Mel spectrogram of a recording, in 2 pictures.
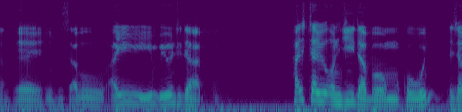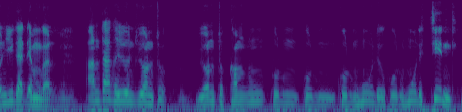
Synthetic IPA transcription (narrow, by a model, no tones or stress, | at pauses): ʔɛsa̰bua̰jihimɓɛjontidaɓɛ | had͡ʒtawiɔnd͡ʒiːdabɔmakɔwoɲihad͡ʒtaɔnd͡ʒiːdaɗɛmɡalʔa̰ntaŋkajontijɔntɔjɔntɔkamɗumkoɗumkoɗumkoɗumɦuːndɛkoɗumɦuːndɛtinːdɛ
